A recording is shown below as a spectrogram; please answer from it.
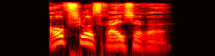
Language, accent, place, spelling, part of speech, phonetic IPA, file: German, Germany, Berlin, aufschlussreichere, adjective, [ˈaʊ̯fʃlʊsˌʁaɪ̯çəʁə], De-aufschlussreichere.ogg
- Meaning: inflection of aufschlussreich: 1. strong/mixed nominative/accusative feminine singular comparative degree 2. strong nominative/accusative plural comparative degree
